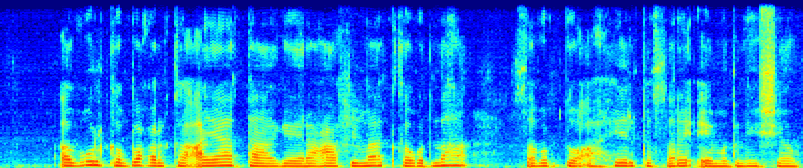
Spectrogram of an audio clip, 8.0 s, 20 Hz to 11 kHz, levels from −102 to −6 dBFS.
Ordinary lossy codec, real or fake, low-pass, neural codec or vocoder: none; fake; none; vocoder, 22.05 kHz, 80 mel bands, HiFi-GAN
